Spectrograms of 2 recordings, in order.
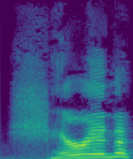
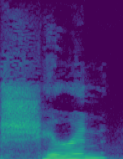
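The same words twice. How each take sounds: First: High, louder, fed-up call of Sharon; exasperated Sharon. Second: Quiet, puzzled rising call of Sharon; questioning Sharon. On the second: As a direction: murmur Sharon as a doubtful question. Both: Retold or imitated. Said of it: "I'm like".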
